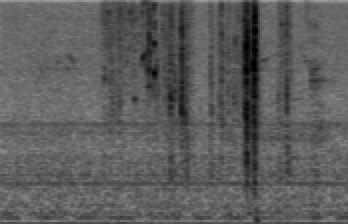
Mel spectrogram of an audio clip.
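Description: A hand brushes against a plastic sleeve with a soft rustle.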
